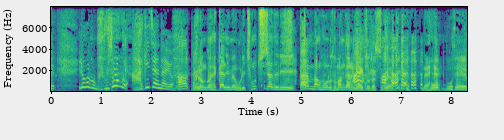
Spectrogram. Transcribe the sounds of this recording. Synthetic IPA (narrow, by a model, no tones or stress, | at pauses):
iɾʌnɡʌɭbomusʰʌonɡʌaɡid͡ʑanajoakkɯɾʌnɡʌɦe̞k͈aʎːimjʌnuɾit͡ɕʰʌŋt͡ɕʰud͡ʑadɯɾit͈aɾɯnbaŋsʰoŋɯɾotomaŋɡanɯnɡeɦeks͈odʌs͈ɯɡojone̞mosʰe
